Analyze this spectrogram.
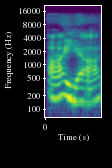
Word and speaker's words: Ayah: The father's heart was to put his name, their God's name, Ayah, 2 syllables, on the children. Jerem Ayah, Obad Ayah, Zephon Ayah, all the Ayah names, proving that his name is a 2-syllable pronunciation.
